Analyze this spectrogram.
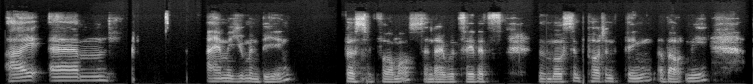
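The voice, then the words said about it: German accent. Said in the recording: “I was born and raised in Germany, as people will understand from my accent.”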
